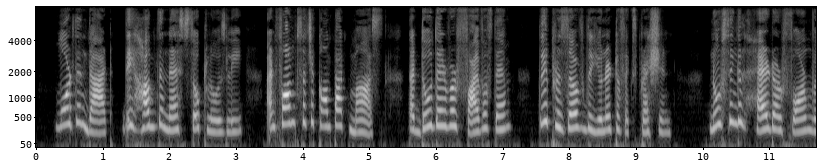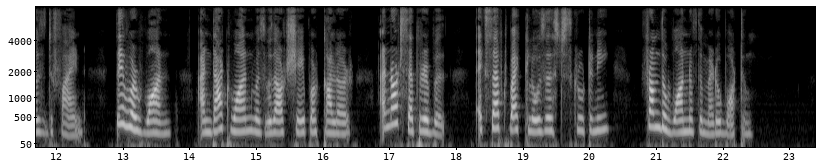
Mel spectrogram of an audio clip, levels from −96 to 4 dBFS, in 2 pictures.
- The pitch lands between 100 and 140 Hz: No, very high, 250 Hz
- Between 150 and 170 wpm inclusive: Yes, average, 155 wpm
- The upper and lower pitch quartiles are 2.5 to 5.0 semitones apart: No, wide, 5.6 semitones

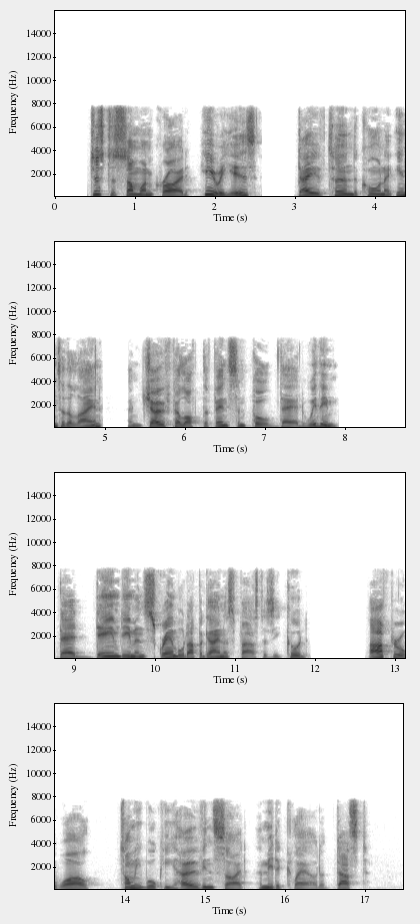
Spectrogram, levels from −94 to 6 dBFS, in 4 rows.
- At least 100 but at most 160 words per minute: No, average, 170 wpm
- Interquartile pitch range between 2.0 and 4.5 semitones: No, average, 5.3 semitones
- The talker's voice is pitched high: No, low, 130 Hz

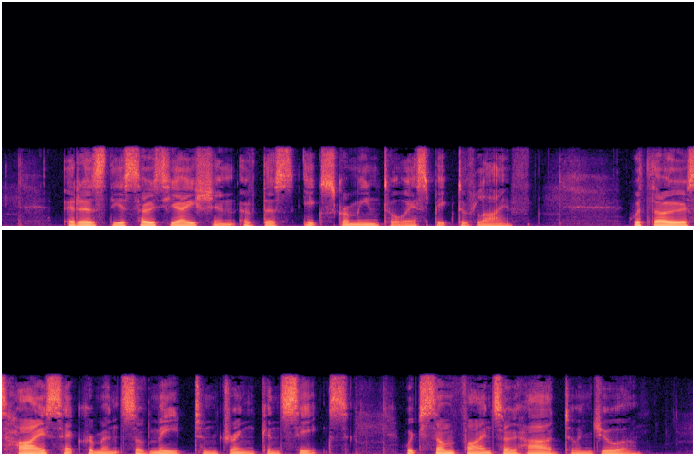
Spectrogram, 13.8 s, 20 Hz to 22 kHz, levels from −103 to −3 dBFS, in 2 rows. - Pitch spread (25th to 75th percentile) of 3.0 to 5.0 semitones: Yes, average, 4.0 semitones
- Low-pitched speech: Yes, low, 105 Hz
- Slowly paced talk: Yes, slow, 115 wpm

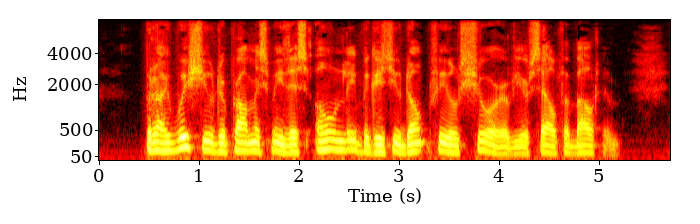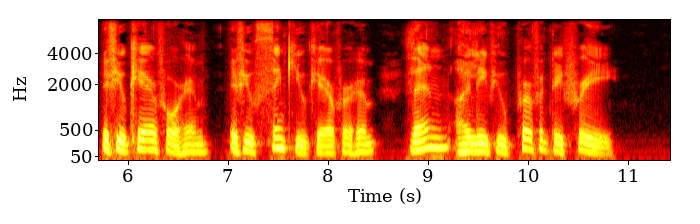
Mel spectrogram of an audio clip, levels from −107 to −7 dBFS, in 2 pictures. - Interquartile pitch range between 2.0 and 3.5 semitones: No, average, 4.0 semitones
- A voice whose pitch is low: Yes, low, 120 Hz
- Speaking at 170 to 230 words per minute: Yes, average, 180 wpm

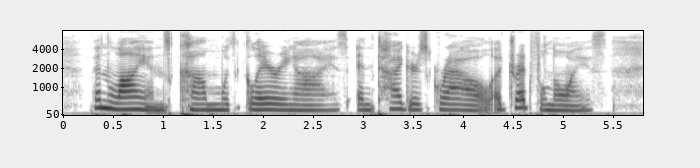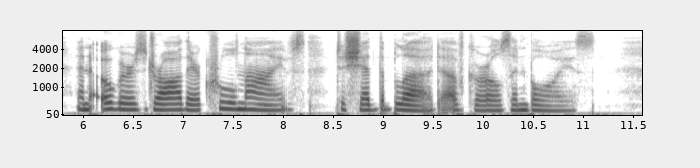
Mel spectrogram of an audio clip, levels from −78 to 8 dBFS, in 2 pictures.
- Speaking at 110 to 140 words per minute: Yes, slow, 135 wpm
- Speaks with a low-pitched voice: No, high, 200 Hz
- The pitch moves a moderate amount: No, narrow, 2.3 semitones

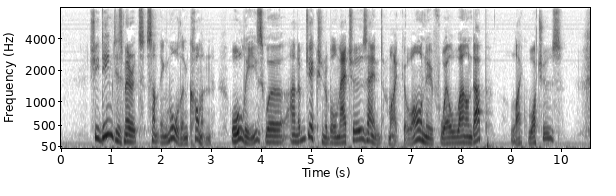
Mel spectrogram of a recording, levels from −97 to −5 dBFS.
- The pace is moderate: No, slow, 130 wpm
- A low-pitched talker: Yes, low, 130 Hz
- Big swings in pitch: Yes, wide, 7.5 semitones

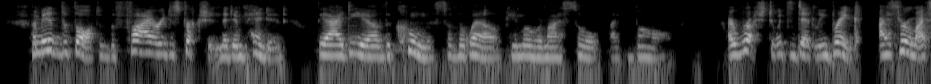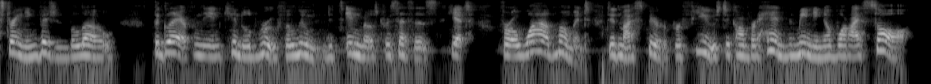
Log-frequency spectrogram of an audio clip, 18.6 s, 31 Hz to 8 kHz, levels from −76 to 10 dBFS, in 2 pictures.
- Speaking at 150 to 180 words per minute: No, average, 200 wpm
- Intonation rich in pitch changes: No, average, 3.4 semitones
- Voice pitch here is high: Yes, high, 205 Hz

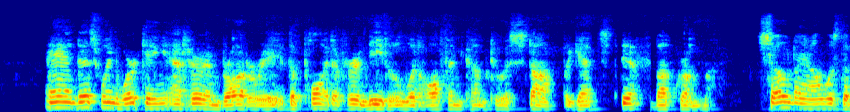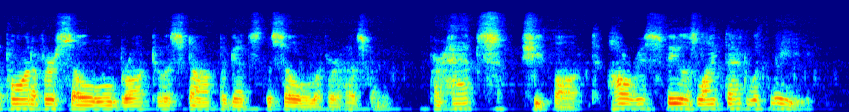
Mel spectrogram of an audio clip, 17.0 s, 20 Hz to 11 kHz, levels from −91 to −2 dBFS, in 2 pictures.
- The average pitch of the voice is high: No, low, 130 Hz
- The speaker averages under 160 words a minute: No, average, 175 wpm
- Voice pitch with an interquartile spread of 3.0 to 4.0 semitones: Yes, average, 3.4 semitones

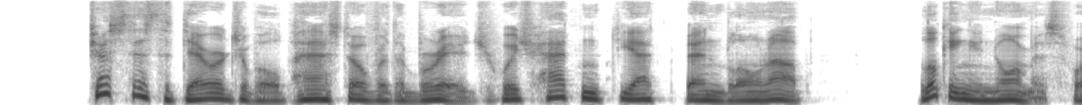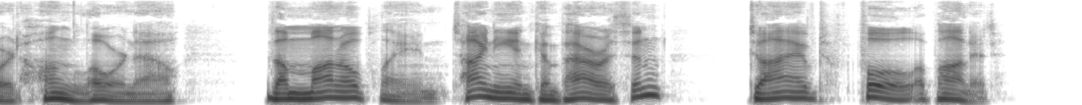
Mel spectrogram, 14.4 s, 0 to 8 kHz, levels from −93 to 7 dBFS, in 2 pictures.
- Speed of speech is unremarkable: No, slow, 130 wpm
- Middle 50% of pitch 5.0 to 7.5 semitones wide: Yes, wide, 5.6 semitones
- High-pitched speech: No, low, 105 Hz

